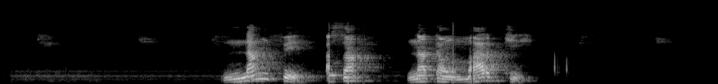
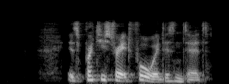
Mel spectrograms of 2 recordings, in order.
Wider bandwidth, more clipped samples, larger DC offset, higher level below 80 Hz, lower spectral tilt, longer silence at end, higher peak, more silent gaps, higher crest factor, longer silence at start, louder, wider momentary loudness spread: about the same, 7.6 kHz vs 8.2 kHz; neither; neither; about the same, -64 dBFS vs -64 dBFS; about the same, -5.5 dB/octave vs -4.5 dB/octave; first, 1.9 s vs 0.2 s; about the same, -2 dBFS vs -4 dBFS; neither; about the same, 22 dB vs 18 dB; first, 2.25 s vs 0.45 s; about the same, -22 LUFS vs -20 LUFS; first, 14 LU vs 10 LU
